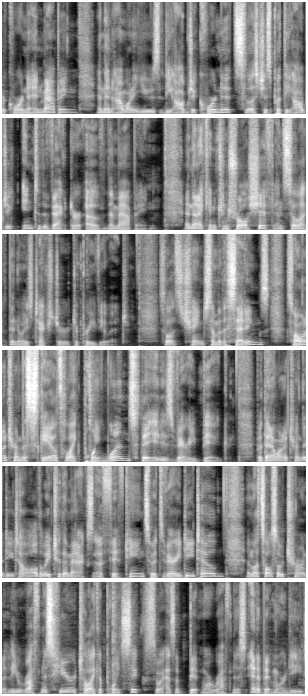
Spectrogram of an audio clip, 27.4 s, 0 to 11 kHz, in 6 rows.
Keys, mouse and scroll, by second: 4.0 click, 6.1-8.4 drag, 14.9 click, 15.8-16.5 scroll down 2, 19.4-27.3 drag.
